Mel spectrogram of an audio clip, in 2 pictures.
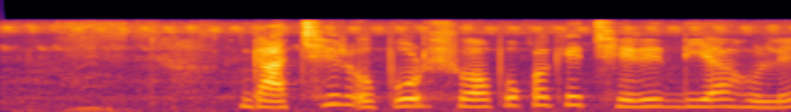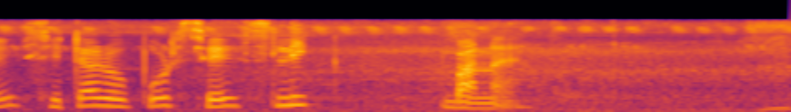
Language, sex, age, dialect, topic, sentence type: Bengali, female, 25-30, Western, agriculture, statement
